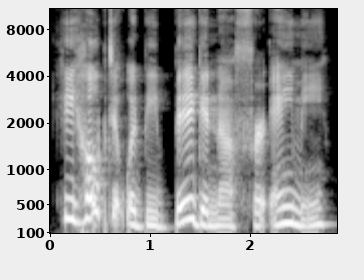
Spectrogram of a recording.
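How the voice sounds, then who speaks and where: A woman's voice: medium pitch, measured pace, vocal fry. A woman narrating a picture book aloud for children. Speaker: storybook reader.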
